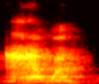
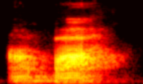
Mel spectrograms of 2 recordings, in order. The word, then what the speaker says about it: Abba: muito importante, nós clamamos Abba, Pai. A pronúncia aqui é Abba, né? A gente fala Abba, mas o correto mesmo seria Abba, a ênfase na segunda sílaba.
